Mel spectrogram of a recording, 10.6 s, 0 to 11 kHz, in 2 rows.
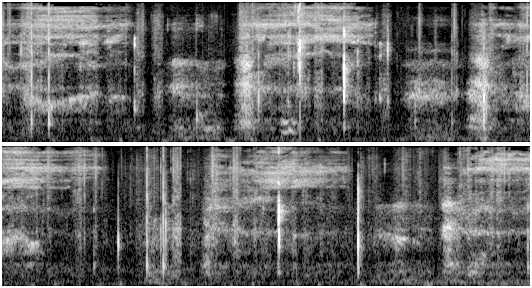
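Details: Repeated noisy breaths with a whistling, musical edge and scattered clicks in a female patient around 1:55 a.m., after her last breathing treatment was already done; noisy breathing with possible wheeze.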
